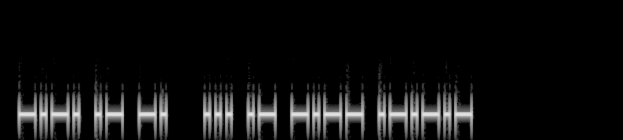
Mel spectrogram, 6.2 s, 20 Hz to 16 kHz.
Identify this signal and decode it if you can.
Morse code, heard as a keyed tone, about 22 wpm, 700 Hz. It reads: CAN SAY.
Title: Sentences from Top 1000 Words - Review Part 2 - 22wpm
